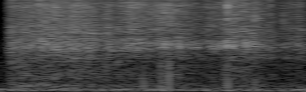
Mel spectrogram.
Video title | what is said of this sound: How to Make Biochar | it sounds like glass. Pretty cool. Pure carbon.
